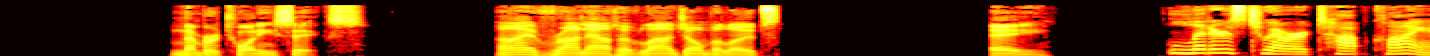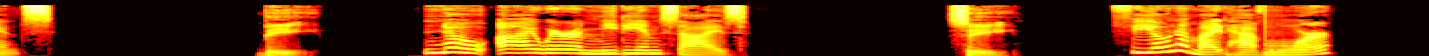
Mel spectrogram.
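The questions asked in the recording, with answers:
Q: I've run out of large envelopes.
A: C: Fiona might have more.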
